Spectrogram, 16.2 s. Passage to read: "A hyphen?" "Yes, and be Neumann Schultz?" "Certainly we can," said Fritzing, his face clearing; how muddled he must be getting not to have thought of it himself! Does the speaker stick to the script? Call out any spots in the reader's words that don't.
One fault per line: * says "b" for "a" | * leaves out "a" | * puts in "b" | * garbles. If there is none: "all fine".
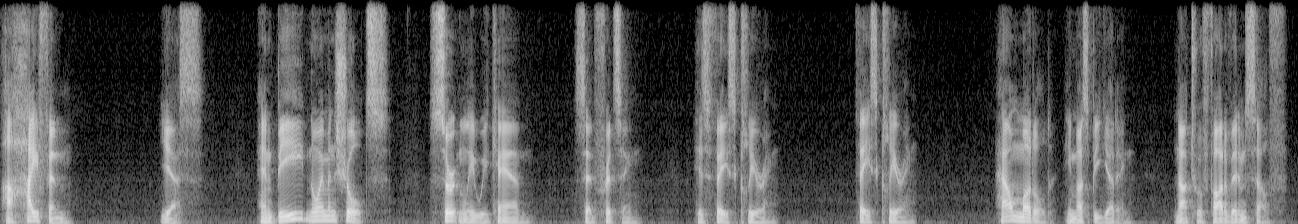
* puts in "face clearing"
